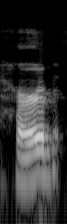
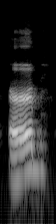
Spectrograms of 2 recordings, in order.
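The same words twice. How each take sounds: First: It has an audible h, British style. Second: The h is silent, American style.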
